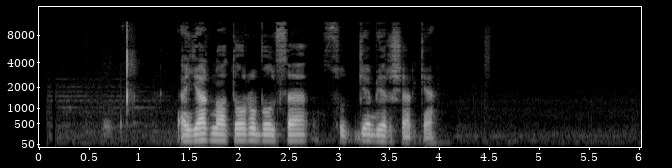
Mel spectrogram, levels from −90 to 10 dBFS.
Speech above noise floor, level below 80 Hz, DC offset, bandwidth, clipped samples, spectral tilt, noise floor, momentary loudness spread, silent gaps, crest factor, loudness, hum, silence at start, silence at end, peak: 45 dB; -72 dBFS; under 0.1%; 11.5 kHz; under 0.1%; -5 dB/octave; -70 dBFS; 16 LU; none; 24 dB; -26 LUFS; none; 0.85 s; 2.05 s; -6 dBFS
